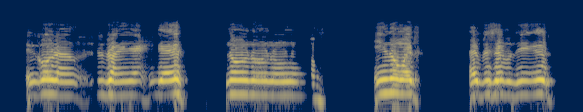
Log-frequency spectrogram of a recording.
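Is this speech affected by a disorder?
Yes: cerebral palsy; motor skills affected, pain up and down body, everything difficult, formerly helped by Fanta with doors, laundry; voice affected once in a while, talks funny sometimes, mental capability unaffected.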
